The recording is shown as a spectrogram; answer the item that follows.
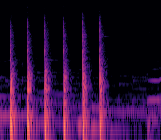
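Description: A hammer tapping small nails through sheet metal into a wooden fish form: six quick, evenly spaced strikes, about four a second, that stop about a second and a half in. Soft acoustic guitar music plays underneath.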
